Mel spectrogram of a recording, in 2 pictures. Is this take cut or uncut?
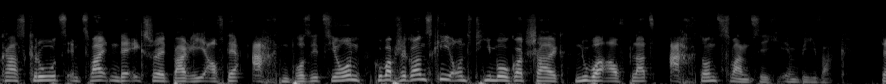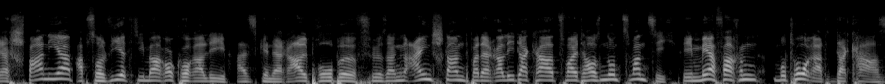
cut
